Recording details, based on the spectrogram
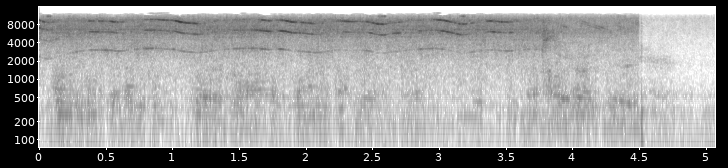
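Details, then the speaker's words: High-pitched whine wavering as a diamond bur smooths the preparation edges of a maxillary incisor prepared for a PFM crown, stopping near the end; high-speed dental drill. "using the diamond bur smooth and sharpen the edges of the preparation clean up any discoloration or burn marks left by the Fisher and football-shaped burs but be careful not to over prepare the tooth"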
